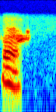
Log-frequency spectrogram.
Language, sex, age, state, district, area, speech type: Malayalam, female, 60+, Kerala, Idukki, rural, conversation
